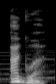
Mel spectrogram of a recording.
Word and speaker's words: agua: "Agua," Elena replied. "It's pronounced agua, with a very soft G-E.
